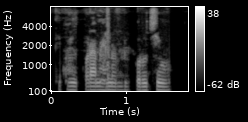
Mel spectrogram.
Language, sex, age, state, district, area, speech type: Odia, male, 18-30, Odisha, Bargarh, urban, spontaneous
